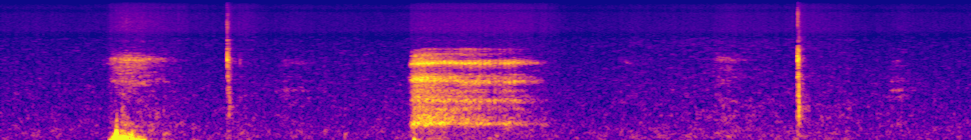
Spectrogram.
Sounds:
Sigh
